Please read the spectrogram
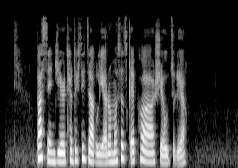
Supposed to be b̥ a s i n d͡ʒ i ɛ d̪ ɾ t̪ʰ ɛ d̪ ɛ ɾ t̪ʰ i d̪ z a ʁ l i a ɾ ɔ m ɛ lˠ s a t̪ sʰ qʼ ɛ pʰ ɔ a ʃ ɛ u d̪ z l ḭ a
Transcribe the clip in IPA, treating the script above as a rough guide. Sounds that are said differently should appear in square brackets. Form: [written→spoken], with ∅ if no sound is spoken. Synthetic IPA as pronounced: b̥ a s [i→ɛ] n d͡ʒ i ɛ [d̪→∅] ɾ t̪ʰ ɛ d̪ ɛ ɾ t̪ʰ i d̪ z a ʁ l i a ɾ ɔ m ɛ lˠ s a t̪ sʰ qʼ ɛ pʰ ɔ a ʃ ɛ u d̪ z l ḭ a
